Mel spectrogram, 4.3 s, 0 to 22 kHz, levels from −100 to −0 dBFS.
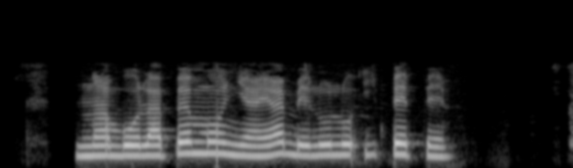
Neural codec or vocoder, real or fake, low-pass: none; real; 5.4 kHz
